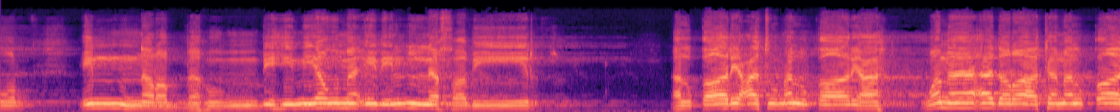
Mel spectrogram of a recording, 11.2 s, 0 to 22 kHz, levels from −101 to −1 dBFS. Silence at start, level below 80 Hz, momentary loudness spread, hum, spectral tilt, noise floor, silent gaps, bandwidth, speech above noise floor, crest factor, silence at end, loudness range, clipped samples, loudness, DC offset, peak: 0 s; -58 dBFS; 10 LU; none; -4 dB/octave; -55 dBFS; none; 14.5 kHz; 37 dB; 14 dB; 0 s; 4 LU; under 0.1%; -18 LUFS; under 0.1%; -6 dBFS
